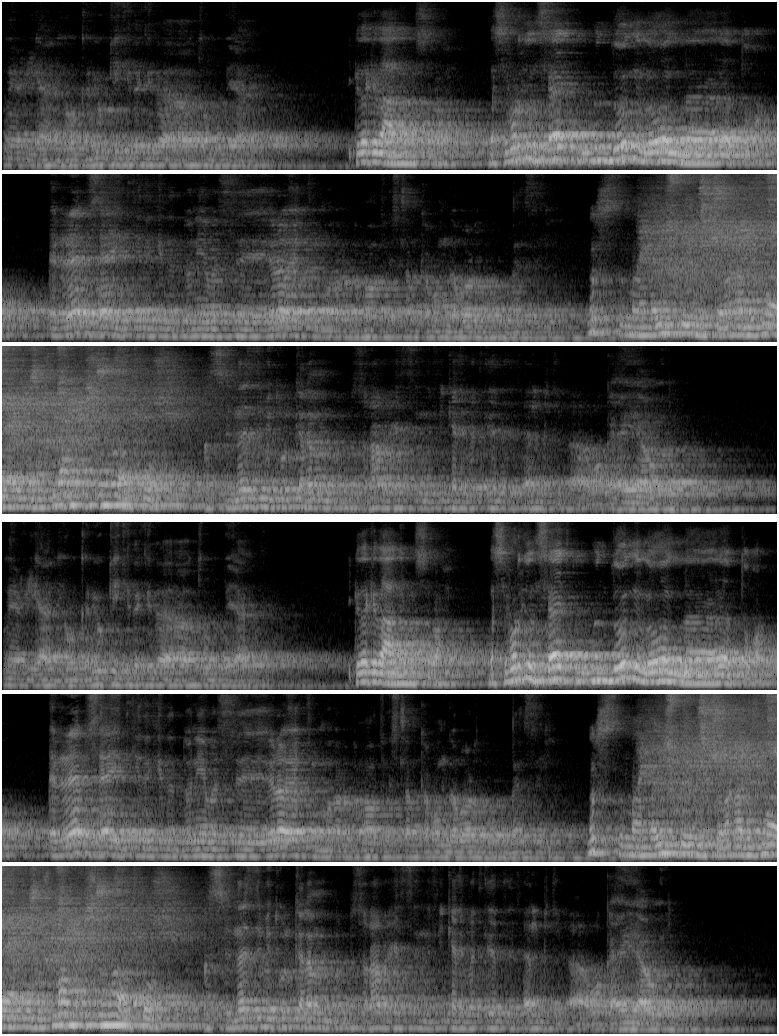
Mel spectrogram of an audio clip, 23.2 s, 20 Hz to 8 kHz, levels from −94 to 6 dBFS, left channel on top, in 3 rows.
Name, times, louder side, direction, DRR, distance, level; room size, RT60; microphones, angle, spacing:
voice 1, 0.0-2.5 5.0-5.3 8.2-13.2 17.5-22.2, right 1 dB, 75° right, 2 dB, 0.9 m, -36 dB
voice 2, 3.5-4.5 4.9-7.7 13.6-17.1, right 2 dB, 25° right, 4 dB, 0.3 m, -28 dB
sound 1, 14.1-17.7, right 1 dB, 55° right, 1.6 m, -39 dB
10.0 x 5.1 x 2.8 m, 2.7 s
head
